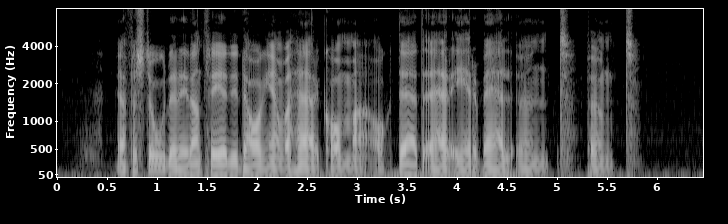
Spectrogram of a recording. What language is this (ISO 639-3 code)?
swe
